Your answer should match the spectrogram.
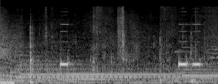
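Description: Background music: the bass of the preceding song drops out and soft sustained chord tones carry on, shifting near the end, with a short high beep a little over half a second in and two more near the end.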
